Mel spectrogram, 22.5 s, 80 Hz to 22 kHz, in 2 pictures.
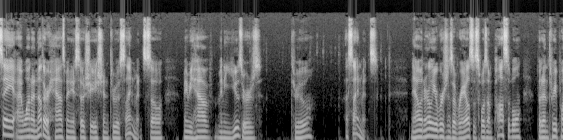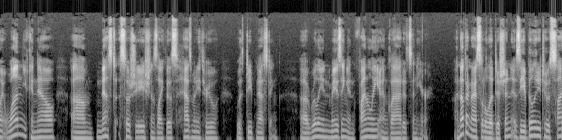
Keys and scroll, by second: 6.4 ctrl+l.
